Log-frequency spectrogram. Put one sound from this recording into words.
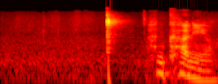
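A game stone clicks down onto a wooden board.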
